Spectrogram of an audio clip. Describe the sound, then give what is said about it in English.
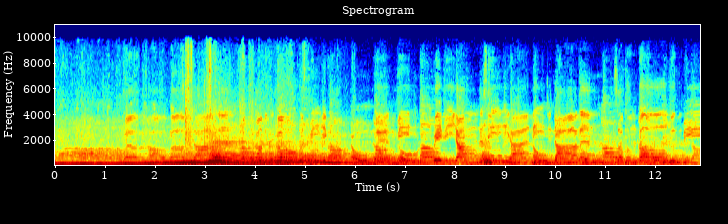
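An old car with a heavy clutch being driven: a loud, continuous engine roar fills the whole clip, with a steady drone and shifting overtones and no clear pauses. “Takes a lot of strength to depress this clutch. This car can get away from you.”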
